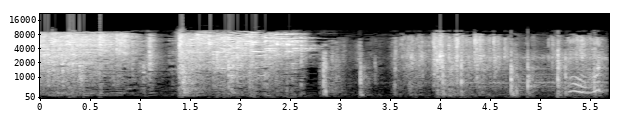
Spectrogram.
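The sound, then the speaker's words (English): Loud glass shattering in repeated crashing bursts as a machine is smashed apart, with splintering and clinking debris between heavy impacts; a brief vocal sound cuts in near the end. “Watch out for the flying glass, sailor.”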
